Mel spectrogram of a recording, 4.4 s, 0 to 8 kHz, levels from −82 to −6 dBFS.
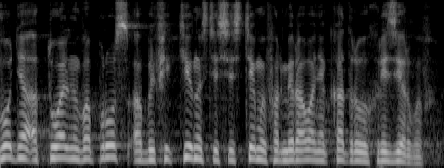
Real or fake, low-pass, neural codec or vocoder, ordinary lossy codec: real; none; none; none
